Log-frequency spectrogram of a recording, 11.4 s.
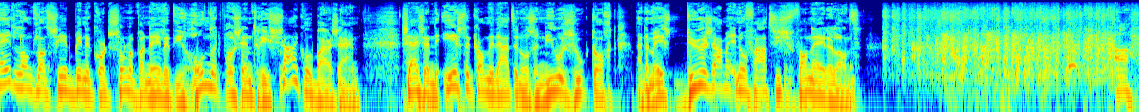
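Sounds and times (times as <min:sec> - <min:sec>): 
speech: 0:00.0 - 0:09.0, 0:11.2 - 0:11.3
spontaneous applause from a live audience: 0:08.8 - 0:11.3.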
